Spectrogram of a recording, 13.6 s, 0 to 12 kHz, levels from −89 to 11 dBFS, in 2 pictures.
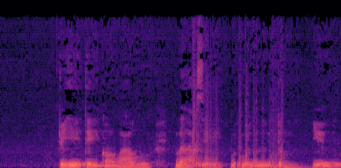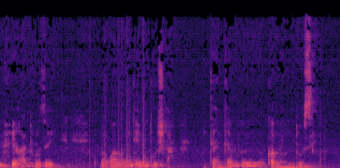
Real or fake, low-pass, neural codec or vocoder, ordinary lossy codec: fake; 10.8 kHz; vocoder, 48 kHz, 128 mel bands, Vocos; MP3, 48 kbps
